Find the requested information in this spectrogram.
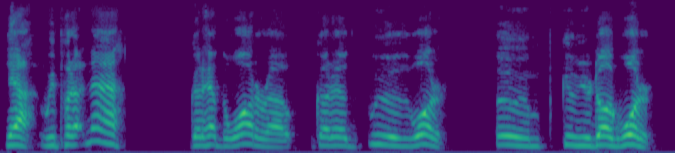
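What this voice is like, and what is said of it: Deliberately dumb-sounding voice. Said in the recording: “dumb voice”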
